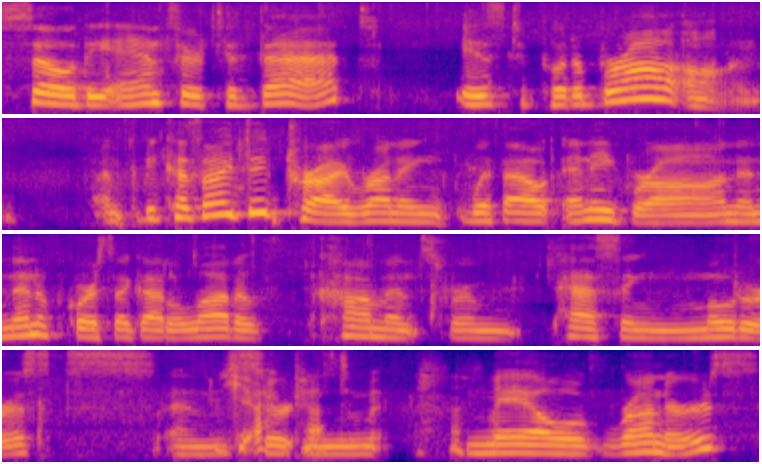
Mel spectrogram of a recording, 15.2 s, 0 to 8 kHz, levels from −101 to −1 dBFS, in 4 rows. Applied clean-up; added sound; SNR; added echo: neural mask model Resemble Enhance denoiser.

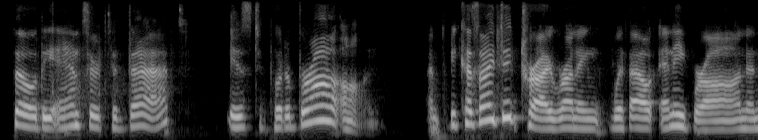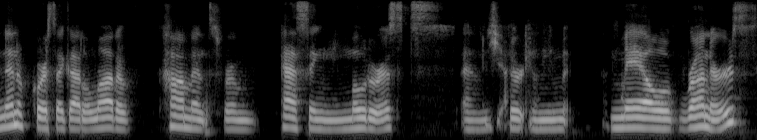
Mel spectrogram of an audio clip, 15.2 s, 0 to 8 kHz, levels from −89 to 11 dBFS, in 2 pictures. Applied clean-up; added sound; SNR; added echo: neural mask model DeepFilterNet 3.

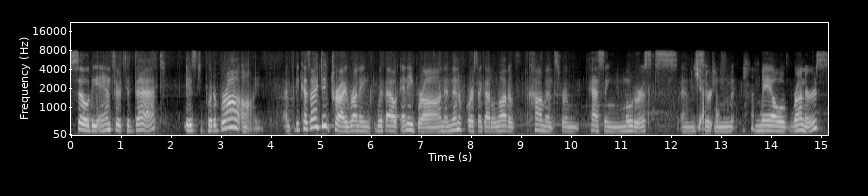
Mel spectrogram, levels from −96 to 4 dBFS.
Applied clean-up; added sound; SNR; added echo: neural separator model SepFormer DNS4.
